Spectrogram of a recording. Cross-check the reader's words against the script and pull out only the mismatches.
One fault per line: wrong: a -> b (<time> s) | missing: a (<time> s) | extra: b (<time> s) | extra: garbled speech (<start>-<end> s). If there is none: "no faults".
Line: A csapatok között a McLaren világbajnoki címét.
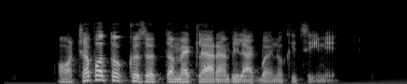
no faults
